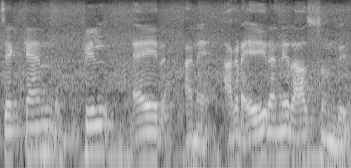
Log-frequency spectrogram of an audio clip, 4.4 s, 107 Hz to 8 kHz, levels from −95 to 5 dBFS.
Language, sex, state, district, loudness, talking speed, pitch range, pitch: Telugu, male, Andhra Pradesh, Manyam, -15 LUFS, 135 wpm, 135-155 Hz, 150 Hz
